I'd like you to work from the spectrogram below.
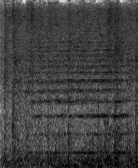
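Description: A train rumbles along continuously with a rhythmic clickety-clack of wheels on the rails. The roar is loud and dense and stays steady throughout, with no voices.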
